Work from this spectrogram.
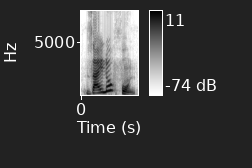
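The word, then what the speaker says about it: xylophone: ওয়াই এল ও পি এইচ ও এন ই জাইলোফোন এর উচ্চারণটা হবে জাইলোফোন জাইলোফোন হচ্ছে এক ধরনের বাদ্যযন্ত্র এর পাশে আছে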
